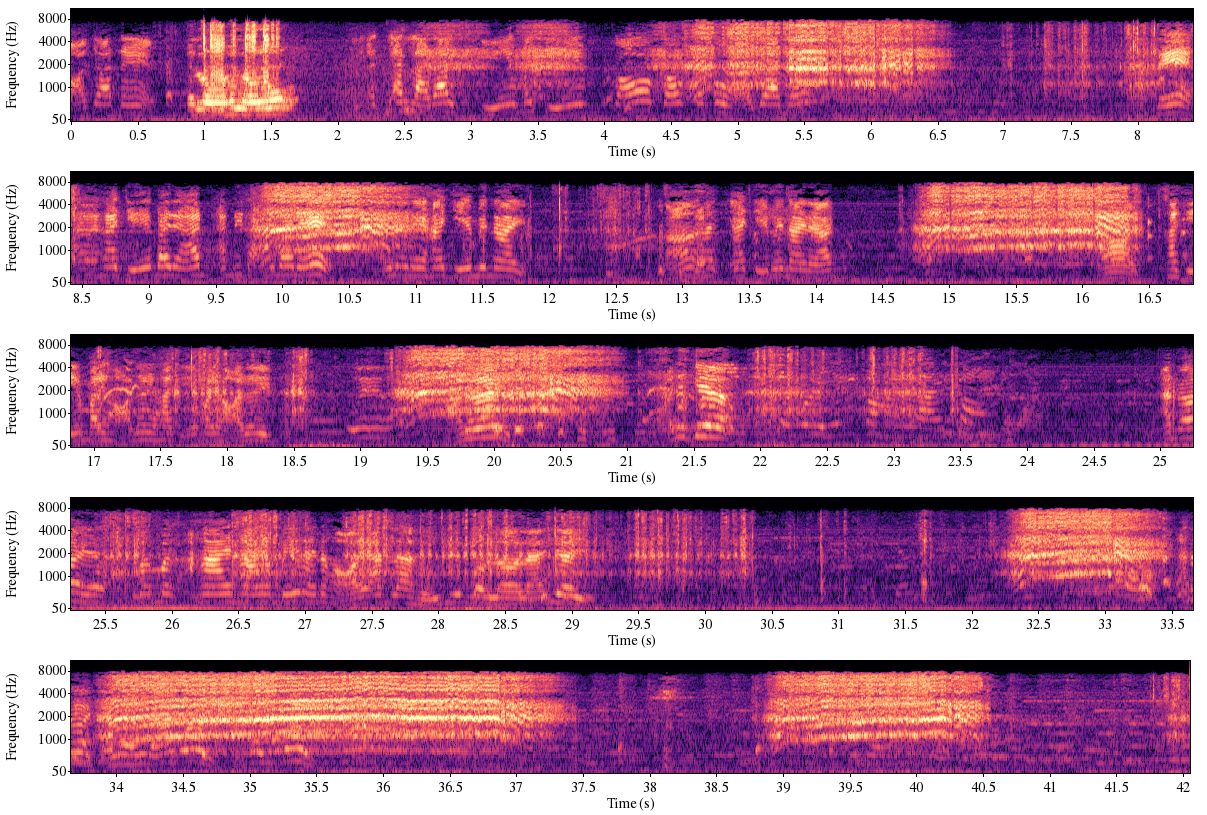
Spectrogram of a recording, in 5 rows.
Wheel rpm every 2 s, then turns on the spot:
0, 0, 90, 20, 30, 40, 0, 80, 20, 50, 40, 10, 0, 20, 30, 0, 60, 150, 70, 80, 30.
6-8 16-18 22-24 26-30 40-42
